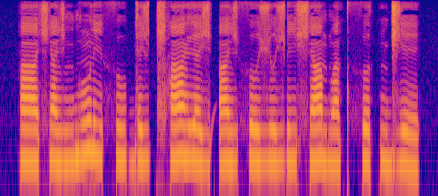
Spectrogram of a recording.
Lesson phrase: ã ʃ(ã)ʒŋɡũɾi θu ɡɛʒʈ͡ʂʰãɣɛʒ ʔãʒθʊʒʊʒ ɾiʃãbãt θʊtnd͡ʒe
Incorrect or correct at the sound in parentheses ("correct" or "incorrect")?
correct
